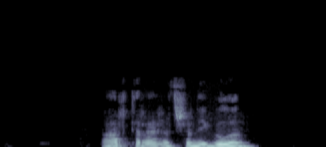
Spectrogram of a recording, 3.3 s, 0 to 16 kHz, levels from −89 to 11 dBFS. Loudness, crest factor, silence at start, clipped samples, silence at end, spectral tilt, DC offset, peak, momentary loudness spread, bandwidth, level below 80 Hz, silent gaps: -21 LUFS; 18 dB; 1 s; under 0.1%; 0.75 s; -8.5 dB/octave; under 0.1%; -4 dBFS; 12 LU; 7 kHz; -72 dBFS; none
